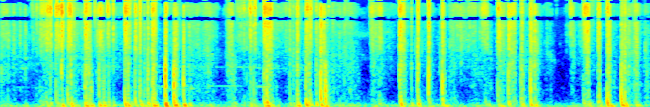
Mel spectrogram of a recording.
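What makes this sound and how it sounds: Bare hands dig into and squeeze packed snow on the ground, crushing clumps between the fingers. The result is a quick run of short, dry crunches and crackles, heavy in the low end and dying out instantly, with brief pauses between squeezes.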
